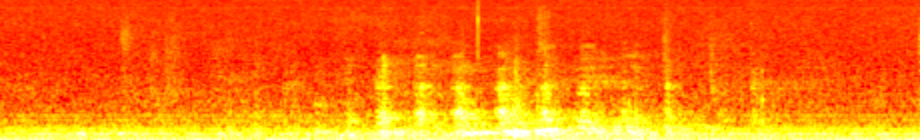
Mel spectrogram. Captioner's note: laughter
